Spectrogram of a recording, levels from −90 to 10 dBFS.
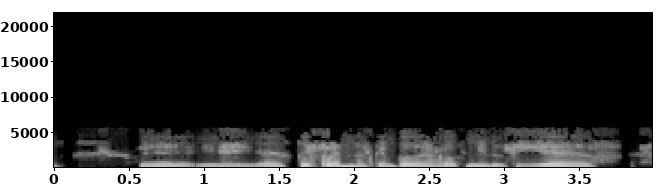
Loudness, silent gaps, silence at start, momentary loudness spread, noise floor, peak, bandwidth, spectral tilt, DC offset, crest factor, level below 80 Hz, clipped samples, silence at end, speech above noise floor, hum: -20 LUFS; none; 0.3 s; 9 LU; -43 dBFS; -4 dBFS; 5.6 kHz; -5.5 dB/octave; under 0.1%; 16 dB; -56 dBFS; under 0.1%; 0 s; 24 dB; none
